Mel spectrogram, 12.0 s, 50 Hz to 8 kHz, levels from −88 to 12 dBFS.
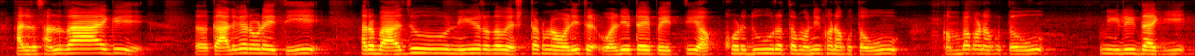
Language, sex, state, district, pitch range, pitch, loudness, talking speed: Kannada, female, Karnataka, Bijapur, 185-210 Hz, 200 Hz, -18 LUFS, 55 wpm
